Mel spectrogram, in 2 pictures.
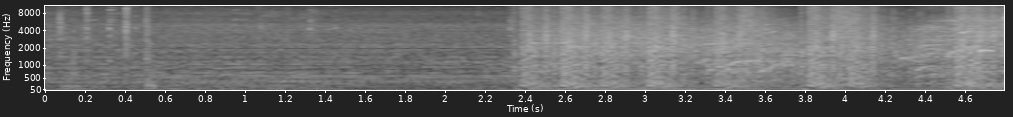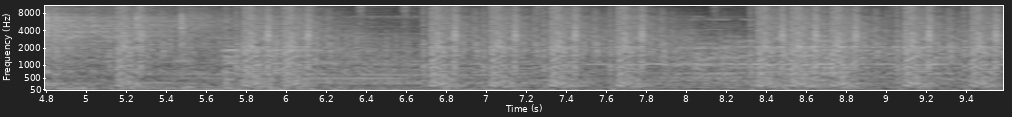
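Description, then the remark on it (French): A rapid burst of gunshots at close range, sharp overlapping cracks firing in quick succession for several seconds after a quieter opening, loud and dense like a volley; gunmen shooting Paul Castellano and Tommy Bilotti beside their car, each hit by six bullets. “Ils avaient reçu 6 projectiles chacun.”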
